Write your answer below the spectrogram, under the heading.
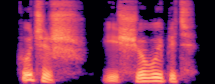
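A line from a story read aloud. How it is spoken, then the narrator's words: Hesitant offer. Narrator (Russian): неуверенно предложил Джек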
